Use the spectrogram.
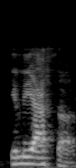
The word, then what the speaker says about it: Iliatha: How do I pronounce this? Ilyatha. Iliatha. There we are.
